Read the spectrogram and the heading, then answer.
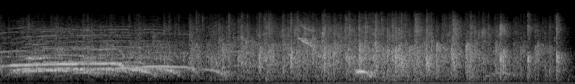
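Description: A crowd applauds to vote for the contest entry Rin Tin Tin: steady, dense clapping with a few whoops and cheers rising over it, loud throughout and fading slightly toward the end.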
